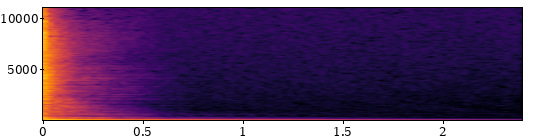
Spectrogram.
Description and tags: Yamaha Beech Custom Tom Low
Hard stick hit on Yamaha Beech Custom drum kit tom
